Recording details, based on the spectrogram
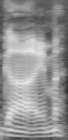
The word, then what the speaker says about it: Geim: Now, graphene was discovered in 2004 by scientists Andrew Geim and Konstantin Novoselov.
